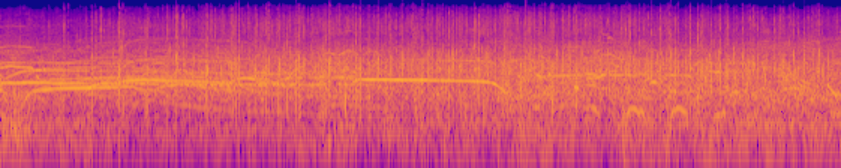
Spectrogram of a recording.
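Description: Crowd cheering and applauding as the routine's music stops: dense clapping throughout, with several long, high-pitched shouts over it for the first five seconds or so.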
